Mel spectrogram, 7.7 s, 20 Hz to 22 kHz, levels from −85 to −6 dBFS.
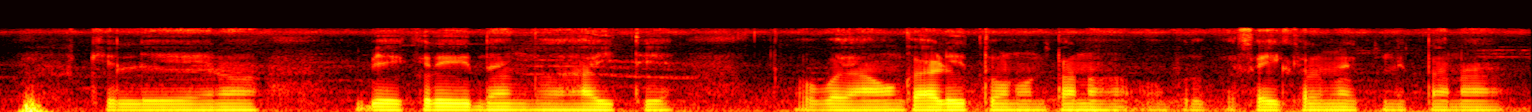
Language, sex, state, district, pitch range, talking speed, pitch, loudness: Kannada, female, Karnataka, Bijapur, 105-110 Hz, 115 wpm, 110 Hz, -27 LUFS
